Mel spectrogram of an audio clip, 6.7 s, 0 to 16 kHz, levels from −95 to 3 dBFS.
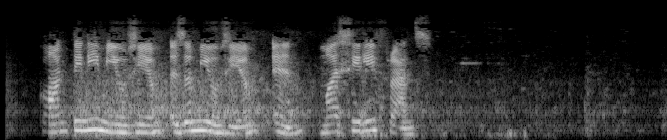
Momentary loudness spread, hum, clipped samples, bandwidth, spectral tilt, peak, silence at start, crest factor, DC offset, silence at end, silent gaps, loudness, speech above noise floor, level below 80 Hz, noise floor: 11 LU; none; under 0.1%; 9 kHz; -4.5 dB/octave; -2 dBFS; 0.45 s; 16 dB; under 0.1%; 1.55 s; none; -16 LUFS; 43 dB; -60 dBFS; -59 dBFS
